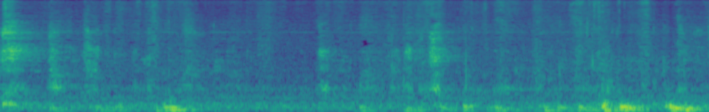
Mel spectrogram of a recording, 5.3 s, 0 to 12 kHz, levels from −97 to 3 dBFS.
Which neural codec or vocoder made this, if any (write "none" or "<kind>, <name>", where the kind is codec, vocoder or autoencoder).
vocoder, Vocos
